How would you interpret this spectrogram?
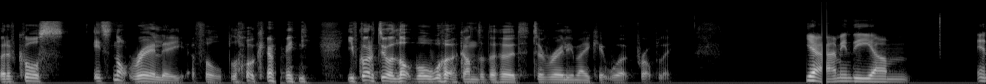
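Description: At 2.76 s and again at 8.22 s the speech drops out for about 50 ms each, a gap at a join of encoded pieces. Separately encoded segments were butted together untrimmed, leaving encoder delay and last-frame padding as silence with smeared edges.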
